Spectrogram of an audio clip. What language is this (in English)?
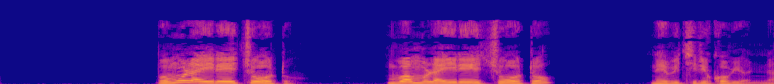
Ganda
